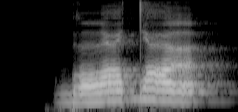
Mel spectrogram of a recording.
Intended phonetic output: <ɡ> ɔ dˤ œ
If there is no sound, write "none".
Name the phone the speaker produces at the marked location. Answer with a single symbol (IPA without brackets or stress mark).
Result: ɡ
